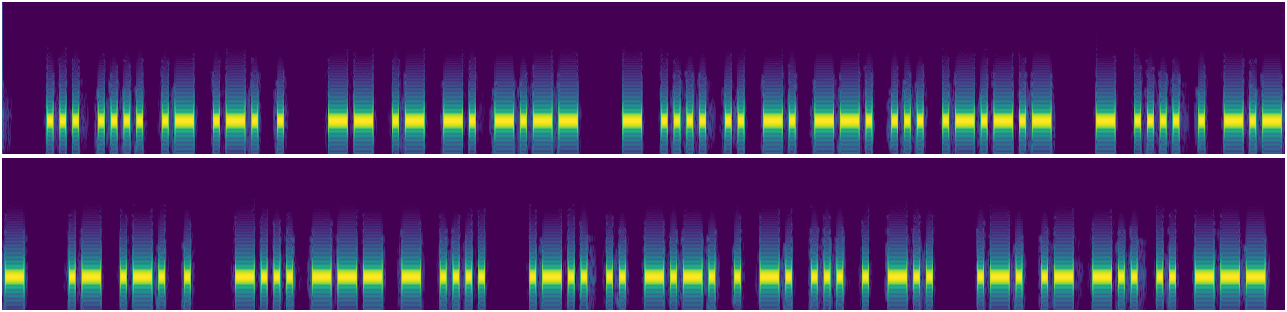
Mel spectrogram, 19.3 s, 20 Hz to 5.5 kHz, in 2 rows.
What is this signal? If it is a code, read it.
Morse code, heard as a keyed tone, about 25 wpm, 600 Hz. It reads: SHARE MANY THINGS. THEY ARE BOTH LICENSED RADIO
